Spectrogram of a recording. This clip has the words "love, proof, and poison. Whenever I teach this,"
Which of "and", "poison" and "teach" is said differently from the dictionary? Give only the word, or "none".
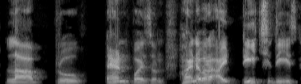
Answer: none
